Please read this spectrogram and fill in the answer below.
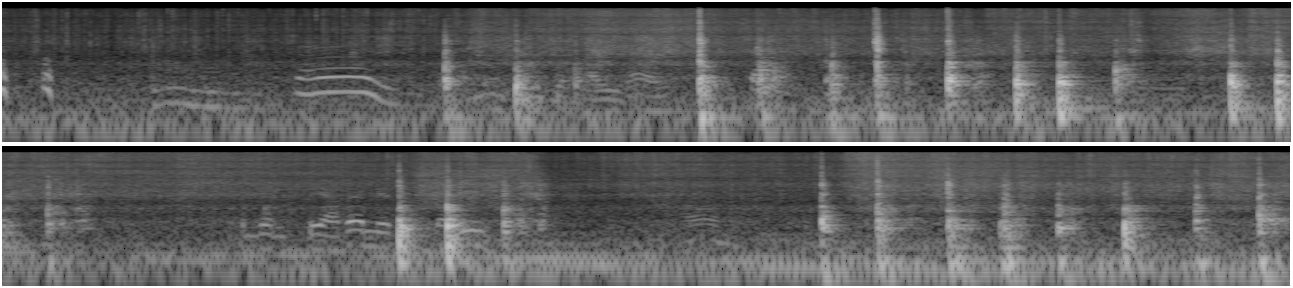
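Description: Short noodles with egg, beef and vegetables stir-frying in a hot pan: a steady sizzle under quick runs of sharp knocks and scrapes from the spatula against the pan, with brief pauses between runs.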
